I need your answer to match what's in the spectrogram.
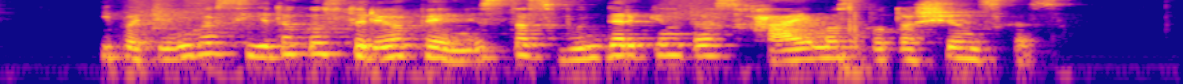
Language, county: Lithuanian, Tauragė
